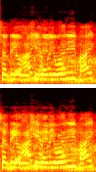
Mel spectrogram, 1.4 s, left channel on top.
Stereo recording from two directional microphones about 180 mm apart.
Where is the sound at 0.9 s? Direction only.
15° left (ahead or behind).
